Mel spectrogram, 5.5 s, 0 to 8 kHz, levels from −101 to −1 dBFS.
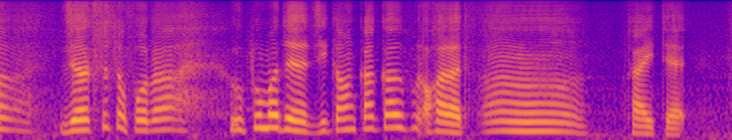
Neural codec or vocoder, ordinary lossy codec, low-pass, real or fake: codec, 16 kHz, about 1 kbps, DyCAST, with the encoder's durations; none; none; fake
